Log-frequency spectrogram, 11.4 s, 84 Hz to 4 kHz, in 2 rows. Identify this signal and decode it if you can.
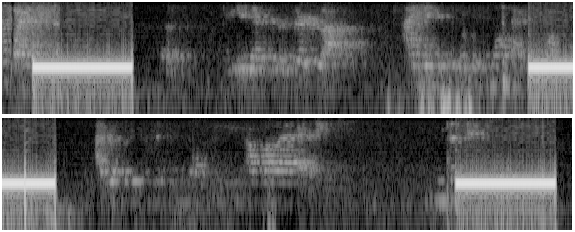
Ringback tone (Europe, 425 Hz), with speech.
